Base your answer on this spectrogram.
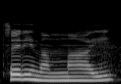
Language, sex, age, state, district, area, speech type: Malayalam, female, 60+, Kerala, Wayanad, rural, spontaneous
